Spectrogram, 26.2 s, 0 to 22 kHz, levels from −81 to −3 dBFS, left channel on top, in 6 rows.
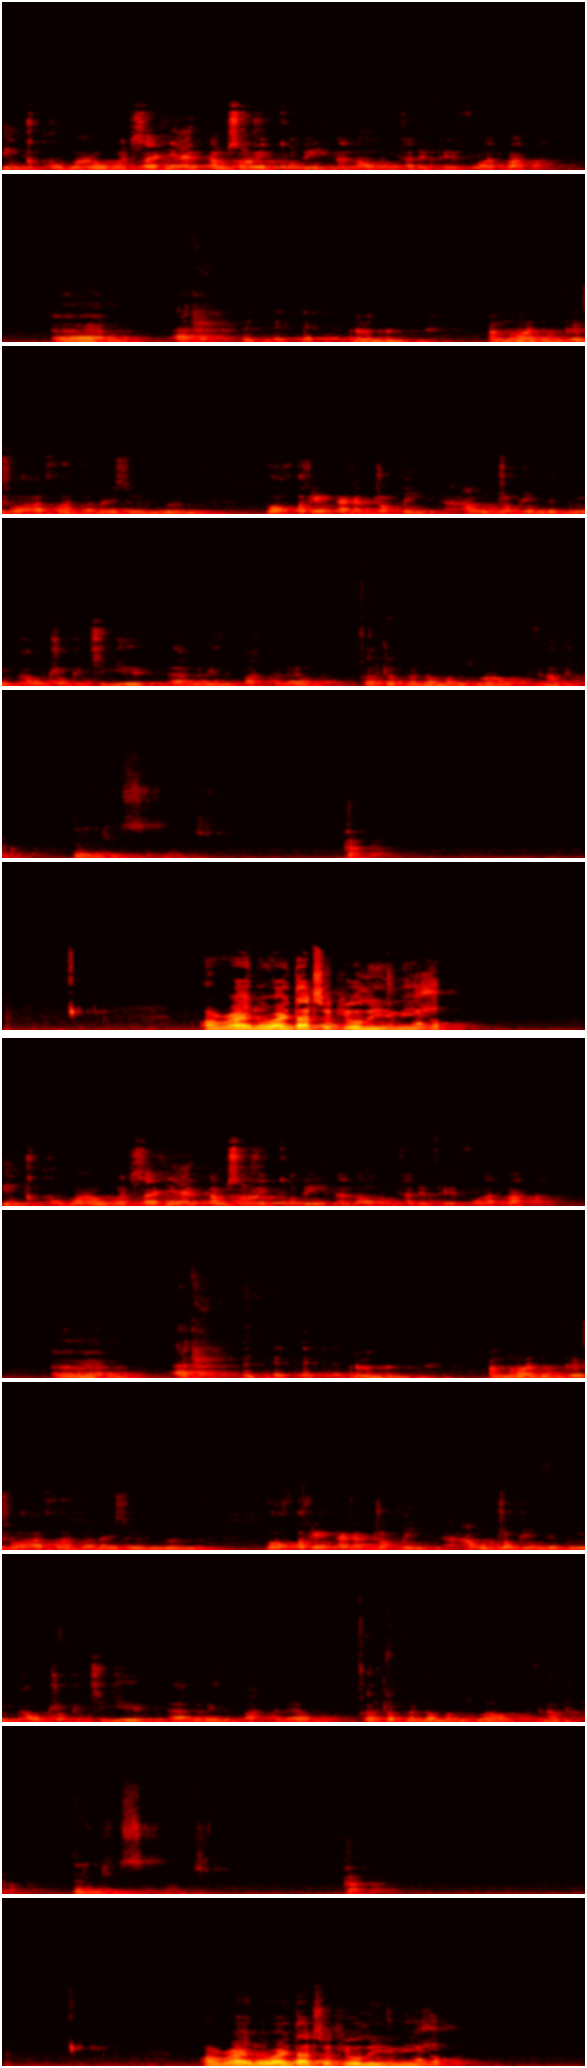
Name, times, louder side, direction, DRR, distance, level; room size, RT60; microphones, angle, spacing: voice 1, 0.0-3.9 4.7-5.3 7.0-7.6 8.0-10.2 10.7-15.5 15.8-17.6 20.0-20.2, left 1 dB, 10° right, 0 dB, 3.0 m, -44 dB
voice 2, 5.6-7.0 15.8-16.2 18.0-19.0, right 1 dB, 35° right, 4 dB, 5.3 m, -48 dB
voice 3, 23.3-25.1, left 2 dB, 70° left, 8 dB, 1.7 m, -29 dB
28.5 x 22.0 x 6.7 m, 0.83 s
head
